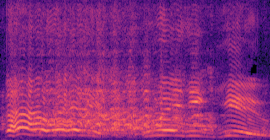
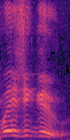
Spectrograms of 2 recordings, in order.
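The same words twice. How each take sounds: First: Repeating where's it goo while cracking up, high and slow; laughing through it. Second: Said in the usual way. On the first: Retold or imitated. Storyteller retelling the farmer's odd question, laughing.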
